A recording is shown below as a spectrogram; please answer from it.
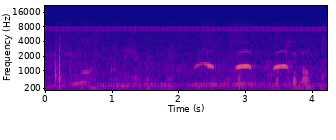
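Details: Baby macaque named Leo crying as he begs his mother for milk: three loud, clear arched whistling cries in quick succession, each rising then falling, about half a second apart, over a murmur of background voices and a steady high electrical tone.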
